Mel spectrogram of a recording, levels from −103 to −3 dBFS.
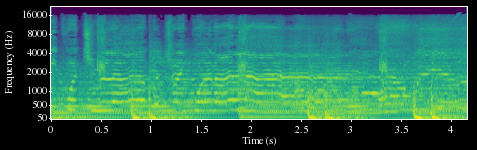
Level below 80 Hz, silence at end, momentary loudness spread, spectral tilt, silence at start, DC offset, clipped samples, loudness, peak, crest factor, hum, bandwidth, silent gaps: -20 dBFS; 0 s; 3 LU; -5.5 dB/octave; 0 s; under 0.1%; under 0.1%; -15 LUFS; 0 dBFS; 14 dB; none; 16 kHz; none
